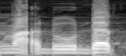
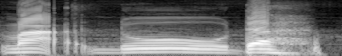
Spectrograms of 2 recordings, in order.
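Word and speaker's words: معدودة: Apabila ada ta marbutah terletak di akhir bacaan kita, maka ia diganti dengan huruf ha. Awalnya ma'dudah, kalau dibaca bukan ma'dudat lagi, tapi ma'dudah, ya, ma'dudah.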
